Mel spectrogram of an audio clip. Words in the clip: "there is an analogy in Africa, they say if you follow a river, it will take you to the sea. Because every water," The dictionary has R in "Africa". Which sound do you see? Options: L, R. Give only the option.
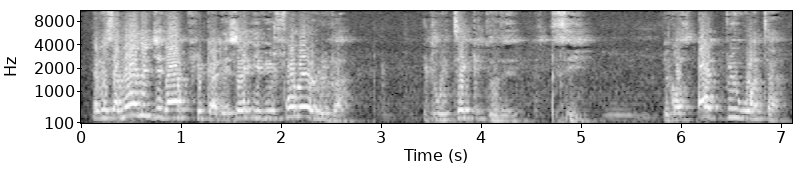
L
